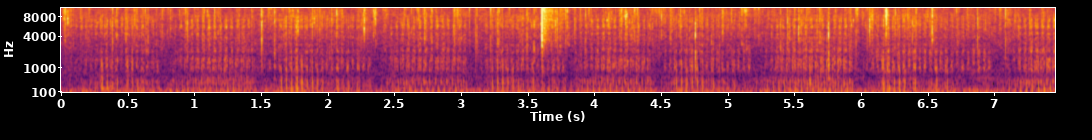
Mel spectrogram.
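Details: A cat's deep, rumbling purr fills the recording, rising and falling in even cycles under occasional snapping fireplace crackles.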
